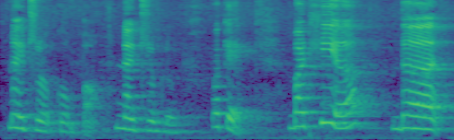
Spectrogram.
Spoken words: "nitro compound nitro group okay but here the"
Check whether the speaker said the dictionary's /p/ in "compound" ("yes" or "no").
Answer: yes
